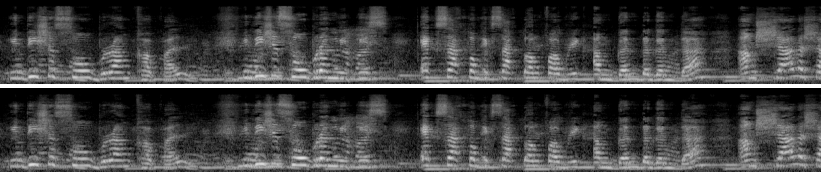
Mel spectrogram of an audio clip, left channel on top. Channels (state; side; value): normal; both; correlation 0.79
